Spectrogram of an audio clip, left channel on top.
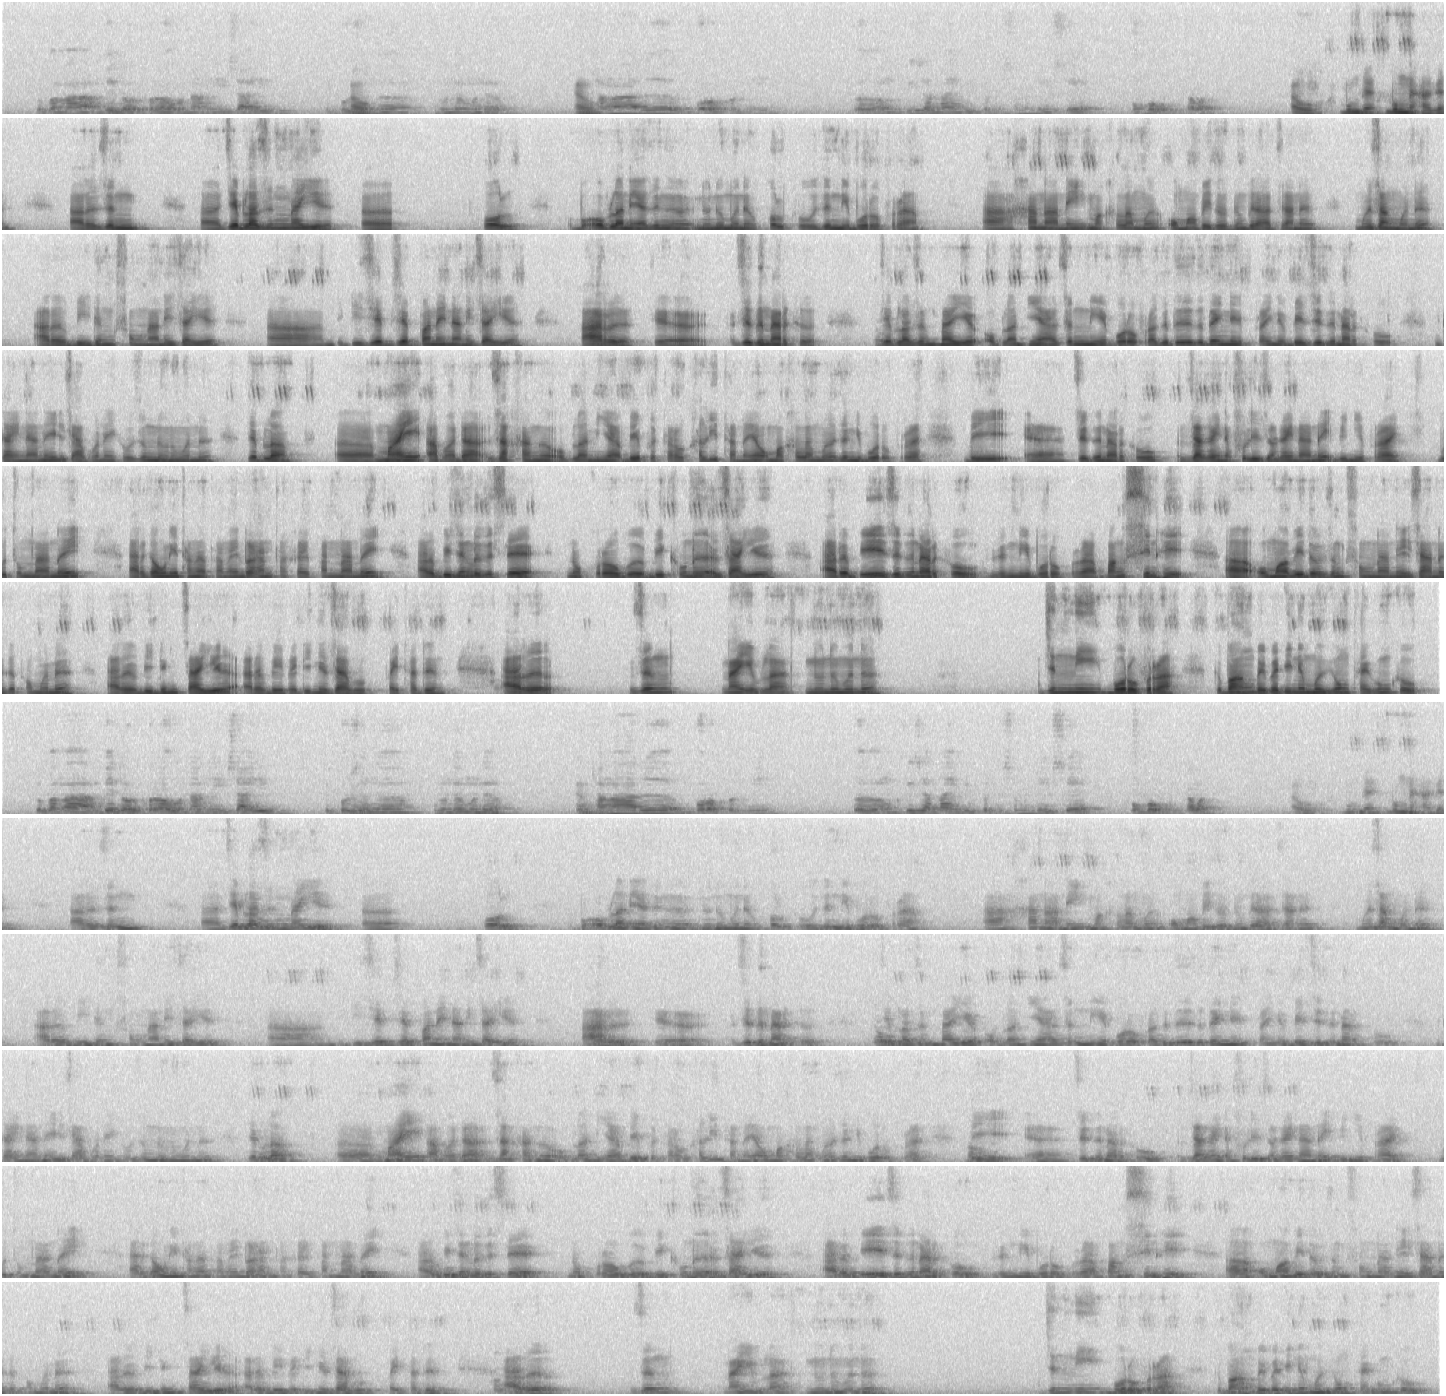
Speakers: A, on the right; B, on the left.
A: गोबाङा बेदरफोराव होनानै जायो। बेखौ
B: औ
A: जोङो नुनो मोनो। नोंथाङा
B: औ
A: आरो बर'फोरनि ओ ओंख्रि जानाय बेफोरनि सो सोमोन्दै एसे बुंबावगोन <unintelligible>
B: औ बुंगोन बुंनो हागोन। आरो जों ओ जेब्ला जों नायो ओ भल अब्लानिया जोङो नुनो मोनो भलखौ जोंनि बर'फोरा आ हानानै माखालामो अमा बेदरजों बिराद जानो मोजां
A: औ
B: मोनो आरो बिदों संनानै जायो ओ बिदि जेब जेब बानायनानै जायो आरो जे जोगोनारखो
A: औ
B: जेब्ला जों नायो
A: औ
B: अब्लानिया जोंनि बर'फ्रा गोदो गोदायनिफ्रायनो बे जोगोनार खौ गायनानै जाबोनायखौ जों नुनो मोनो। जेब्ला
A: औ
B: ओ माइ आबादा जाखाङो अब्लानिया बे फोथाराव खालि थानायाव मा खालामो जोंनि बर' फ्रा
A: औ
B: बे ओ जोगोनारखौ जागायना फुलि ज गायनानै बिनिफ्राय बुथुमनानै आरो गावनि थांना थानायनि राहानि थाखाय फाननानै आरो
A: औ
B: बेजों लोगोसे न'खरावबो बेखौनो जायो आरो बे जोगोनारखौ जोंनि बर'फ्रा बांसिनहै ओ अमा बेदरजों संनानै जानो गो थाव मोनो। आरो बिदों जायो। आरो बेबायदिनो जाबोबाय थादों।
A: औ नंगौ।
B: आरो जों नायोब्ला नुनो मोनो जोंनि बर' फोरा गोबां बेबायदिनो मैगं थाइगंखौ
